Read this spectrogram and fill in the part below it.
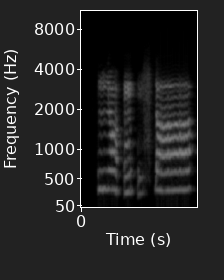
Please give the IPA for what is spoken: ɲ ɔ̃˧˩ ʔ ẽ˩˧˩ ʔ e̤˧˩ s ɗ ɒː˦˥

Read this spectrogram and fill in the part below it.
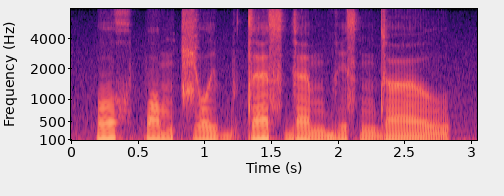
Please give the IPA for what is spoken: o x p ɔ m t͡ɕ o i̯ b ə̰ t ɛ s ɡ ɛ m b i s n d œ u̯

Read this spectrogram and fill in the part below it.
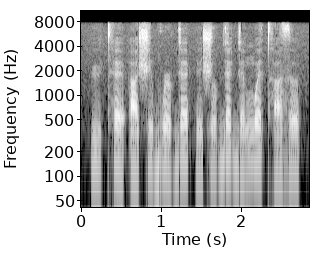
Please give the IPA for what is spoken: y˧˩˧ tʰ ɛ˧˩˧ ʔ a˩˧ ʃ ɪ˧˩˧ b w ə˞˧˩˧ ɡ ɛ˦ | ɪ˩˥ ʃ ɤ˩˥ ɡ ɛ˦ ɡ ɛ˩˥ ŋʷ ɛ˥˩ tʰ a˨˩ z ə˥˩

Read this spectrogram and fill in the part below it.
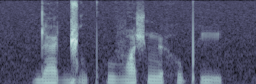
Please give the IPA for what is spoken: ɖ æ ɡ͡ǁ o pʰ u v ɑ ʃ n̪ ø h u pʼ i

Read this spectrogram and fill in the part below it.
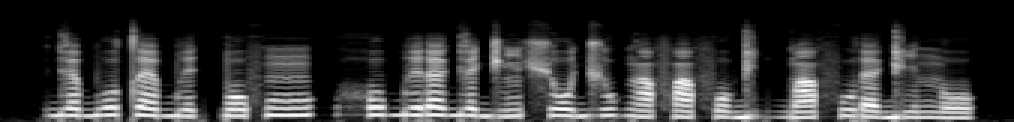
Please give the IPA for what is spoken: ɡ ɛ˧ b o˦ t ɛ˧ b e˨ k͡p o˨˦ f ũ˦ | h o˦ b e˦ ɾ ɛ˦ ɡ ɛ˦˨ d͡ʒ ĩ˨˦ ʃ o˧ d͡ʒ u˧ ɡ ã˨ f ã˨ f o˨ ɡ i˨ ɡ͡b ã˨˦ f u˦˨ ɾ ɛ˨ ɡ i˨ n o˨

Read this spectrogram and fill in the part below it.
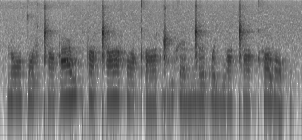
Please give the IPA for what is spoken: ɳ ɔ t̪ ɔ z ǁ ɑ tˤ ʕ u p tˤ ə˞ ǁ ɑ x ɔ qʼ ɑ ɡ͡ǁ u x ɛ ŋ͡ǁ ə p ʌ ʎ w ɑ ǁ ɑ qʰ u ɾ ɔ p

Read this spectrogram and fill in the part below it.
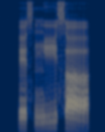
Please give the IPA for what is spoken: e s ɲ i s a

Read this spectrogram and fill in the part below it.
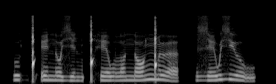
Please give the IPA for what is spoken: u ǃʼ e n o zʲ ɑ n ǃʰ e w lˠ u n ɾ ɔ ŋ͡ǃ ɵ ɐ̯ | z e w zʲ o w

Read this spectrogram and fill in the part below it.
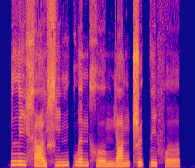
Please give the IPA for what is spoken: l i˥˩ x ɑ˨˩ ʊ̯ ɕ i˧˥ ŋ k w ə˥ n x o˨˩ ʊ̯ m j ɑ˧˥ ŋ ʈ͡ʂ ɻ̩˥˧ t̪ i˥˩ f ɤ˨˩˦

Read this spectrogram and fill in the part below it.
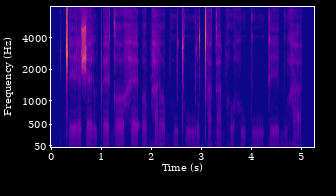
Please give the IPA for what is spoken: ǁ eː ɾ ɛ ʃ ɛ ɾ ɯ pʼ ɛ ɡ ʌː h ɛː ʔ ʌ bʱ a ɾ ʌː bʱ u tʰ uː ɾ u ǀ a ɡ a bʱ o h u k uː k eː b u ɦ a

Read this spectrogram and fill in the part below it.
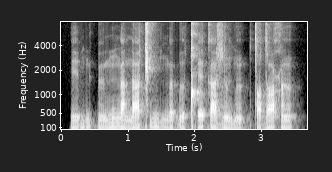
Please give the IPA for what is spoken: e b ŋ y k͡p ø m ũ ŋ a n a ǁ y ŋ i ŋ œ ɓ ə ǃʼ ɛ k a ɮ ə̃ ɡ͡b ə̃ | tˤ ə dˤ u ħ ə̃

